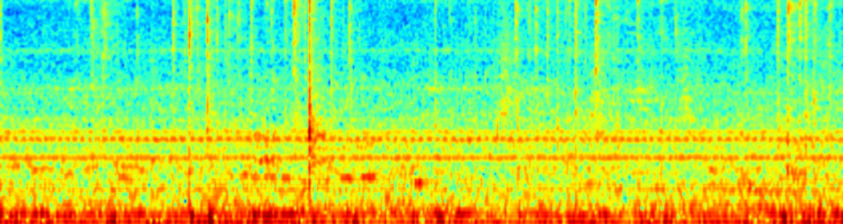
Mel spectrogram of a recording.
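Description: Fingers tap a computer keyboard while a name is typed into an online trading-account registration form, with quick clicking keystrokes over a steady background hum.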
